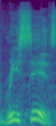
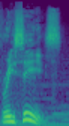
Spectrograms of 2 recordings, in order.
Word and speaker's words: Reese's: Reese's this one is kind of like the Jif or gif one is it has a correct answer the correct way to say it is Reese's not Reese's and 58% of people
